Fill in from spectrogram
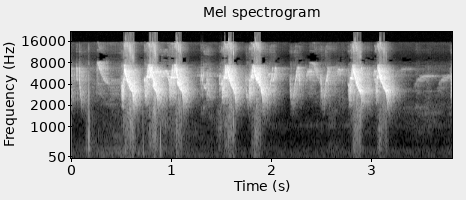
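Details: Bar-winged prinia fighting song as a lure for a young bird: a fast series of loud, sharp, buzzy chirps, about four per second, high-pitched and slightly uneven in spacing.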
